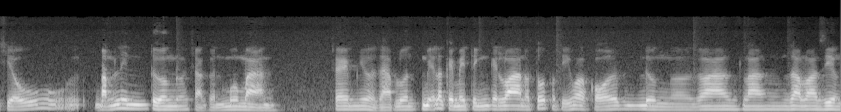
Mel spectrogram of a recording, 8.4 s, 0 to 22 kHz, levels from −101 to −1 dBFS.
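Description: Nothing stood out on listening to this speech recording.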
